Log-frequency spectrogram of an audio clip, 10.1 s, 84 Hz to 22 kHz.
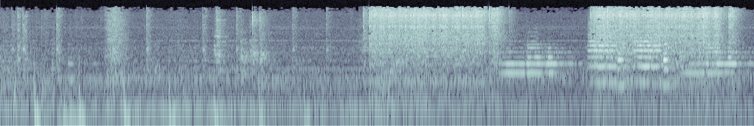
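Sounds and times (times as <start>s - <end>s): background music: 0.0s - 4.4s
welder arc crackling and hissing: 0.0s - 7.0s, 7.8s - 10.0s.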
